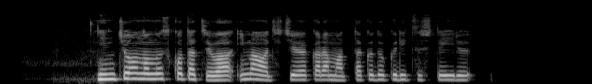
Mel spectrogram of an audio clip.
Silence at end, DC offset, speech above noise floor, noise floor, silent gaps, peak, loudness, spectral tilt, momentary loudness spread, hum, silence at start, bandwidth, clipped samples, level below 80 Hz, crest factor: 1.2 s; under 0.1%; 65 dB; -87 dBFS; none; -6 dBFS; -23 LUFS; -5.5 dB/octave; 10 LU; none; 0.95 s; 11 kHz; under 0.1%; -72 dBFS; 18 dB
